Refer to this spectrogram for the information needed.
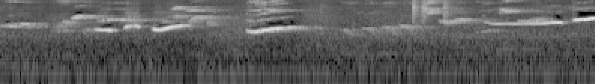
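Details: White-rumped shama, a bird in its first molt, singing on a quiet evening: clear whistled slurred phrases, some rising and some falling, spaced through the clip with softer high notes between them.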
